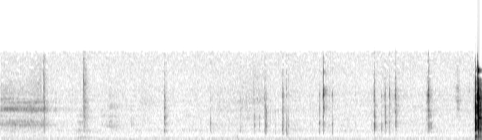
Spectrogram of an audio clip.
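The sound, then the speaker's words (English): Faint, irregular ticks and small clicks of a screw being unscrewed from a Nerf gun, scattered over a few seconds against a quiet hum, ending in a sudden louder clatter. “And I just need to unscrew that screw.”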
